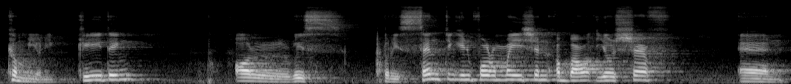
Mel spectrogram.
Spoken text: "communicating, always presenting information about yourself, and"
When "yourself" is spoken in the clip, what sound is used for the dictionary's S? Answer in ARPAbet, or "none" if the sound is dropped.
SH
